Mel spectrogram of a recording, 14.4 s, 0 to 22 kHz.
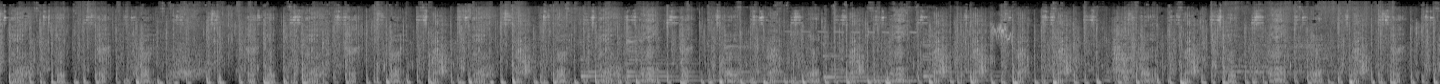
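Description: Horse hooves clip-clop at a steady gallop in Red Dead Redemption 2, a continuous rhythmic pounding held close and fairly loud for the whole stretch, with faint tonal game sounds drifting underneath.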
